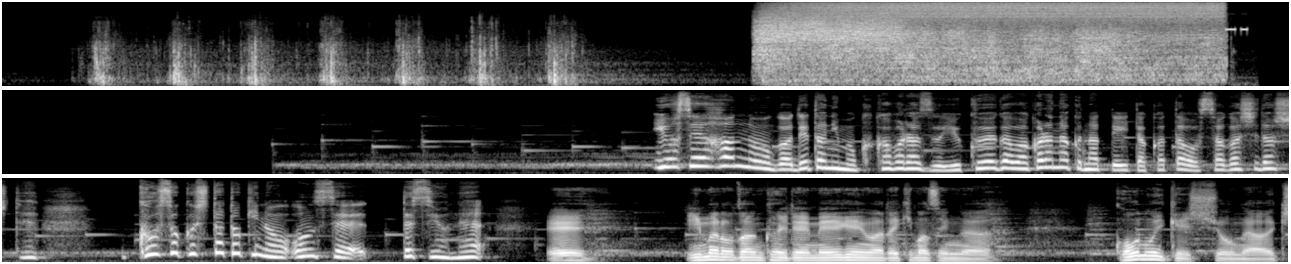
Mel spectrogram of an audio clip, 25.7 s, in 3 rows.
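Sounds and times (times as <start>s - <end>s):
footsteps: 0.5s - 4.0s
disinfectant spray hissing: 5.0s - 8.2s
speech: 13.0s - 23.9s, 24.6s - 25.7s.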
